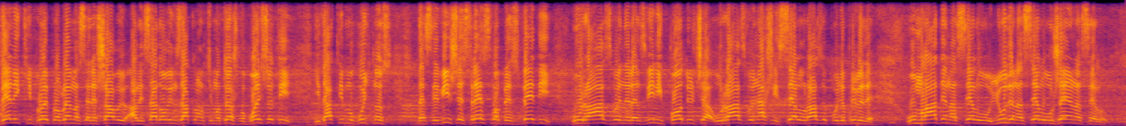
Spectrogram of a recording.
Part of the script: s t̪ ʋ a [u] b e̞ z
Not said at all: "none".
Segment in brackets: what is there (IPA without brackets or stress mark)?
o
